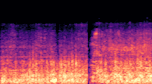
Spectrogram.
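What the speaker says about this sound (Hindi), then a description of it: "काफ़ी तेज हवा चलनी शुरू हो चुकी है" Strong evening wind blows outdoors, a steady loud roar buffeting the microphone throughout, broken only by one brief dropout midway.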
